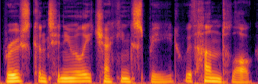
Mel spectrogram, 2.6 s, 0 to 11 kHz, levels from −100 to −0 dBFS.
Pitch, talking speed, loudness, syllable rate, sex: 115 Hz, 160 wpm, -20 LUFS, 4.9 syllables/s, male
